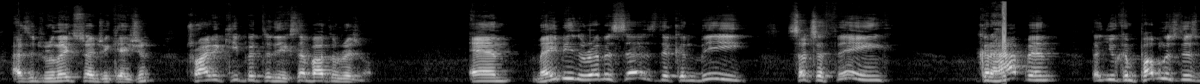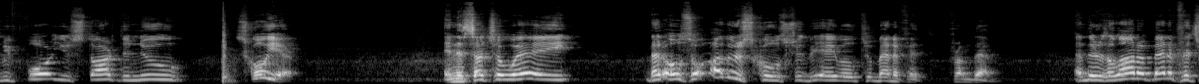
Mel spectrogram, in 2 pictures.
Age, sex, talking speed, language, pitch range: 60-79, male, 155 wpm, English, 170-225 Hz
